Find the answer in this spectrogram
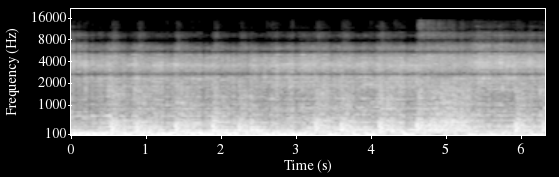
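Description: Live rock band playing: electric guitars, bass and drum kit together in a loud, steady full-band passage, heavy in the low end.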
